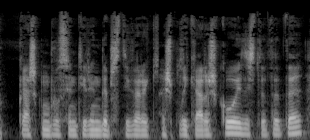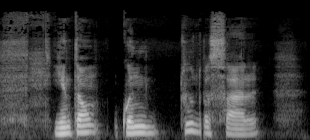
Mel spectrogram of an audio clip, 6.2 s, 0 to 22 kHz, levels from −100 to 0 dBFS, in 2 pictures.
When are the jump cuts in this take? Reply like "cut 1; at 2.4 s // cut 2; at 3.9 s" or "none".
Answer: cut 1; at 1.1 s // cut 2; at 1.6 s // cut 3; at 4.2 s // cut 4; at 5.1 s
